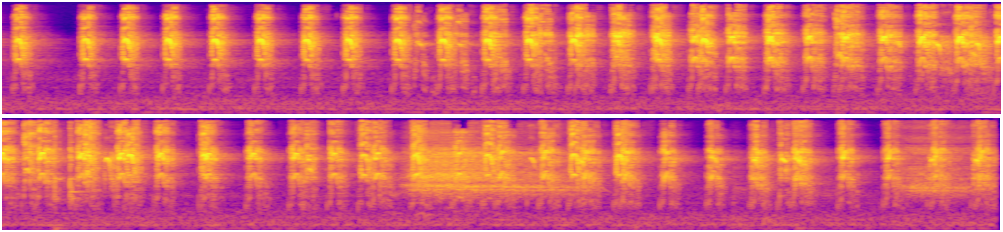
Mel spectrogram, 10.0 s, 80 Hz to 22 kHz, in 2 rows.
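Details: Day-19 Java sparrow nestlings, getting fluffier, beg with dense, rapid high chirps, several each second, becoming busier and more overlapping partway through as a rougher rasping sound joins in.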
